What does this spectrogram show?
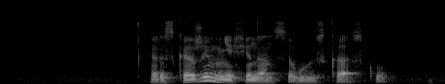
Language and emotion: Russian, neutral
